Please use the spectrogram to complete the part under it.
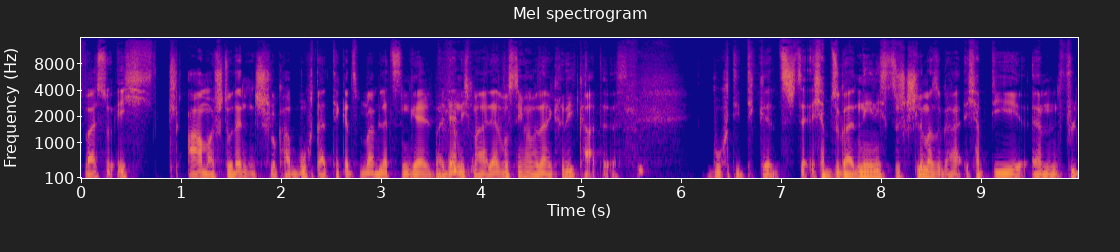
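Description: A young man co-hosting a podcast, telling a personal story in casual chat with slang and quick restarts. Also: fairly low pitch, dry recording, clean studio sound. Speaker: podcast co-host.

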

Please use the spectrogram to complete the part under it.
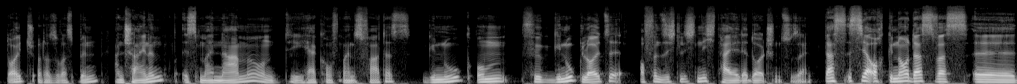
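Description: A man's voice: lowish voice, vocal fry, no echo, studio quality. A man from Germany, co-hosting a podcast, telling stories in casual chat and acting out the people he quotes. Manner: animated storytelling, acts out the people he quotes.

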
